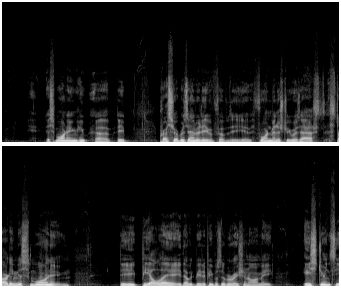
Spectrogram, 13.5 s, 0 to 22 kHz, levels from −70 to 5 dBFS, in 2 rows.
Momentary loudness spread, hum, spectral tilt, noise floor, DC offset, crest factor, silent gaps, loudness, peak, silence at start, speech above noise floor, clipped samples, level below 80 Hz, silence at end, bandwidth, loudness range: 12 LU; none; -6.5 dB/octave; -57 dBFS; under 0.1%; 14 dB; none; -15 LUFS; 0 dBFS; 0.9 s; 43 dB; under 0.1%; -40 dBFS; 0 s; 12.5 kHz; 3 LU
